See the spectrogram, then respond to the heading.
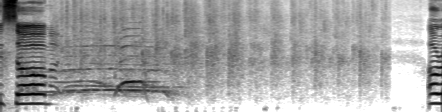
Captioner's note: group applauding and cheering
